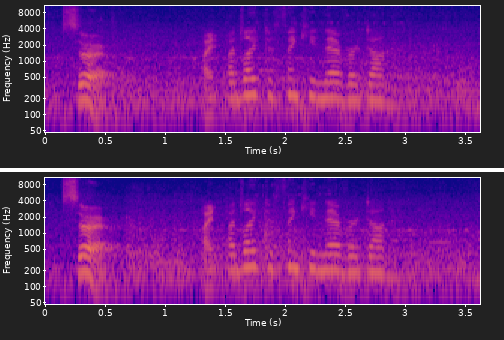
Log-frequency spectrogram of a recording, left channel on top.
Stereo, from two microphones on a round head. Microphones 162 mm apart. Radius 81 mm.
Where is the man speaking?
10° right (ahead or behind), 0.8 m.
